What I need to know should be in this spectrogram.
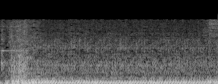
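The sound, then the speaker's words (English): A Kubota BX Series subcompact tractor engine runs with a loud, steady rumble and a low droning hum. It holds an even level throughout without pauses. “That's the sound of a Kubota BX Series, America's top-selling subcompact tractor for over 11 years running.”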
